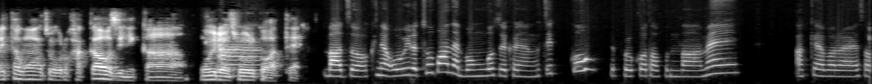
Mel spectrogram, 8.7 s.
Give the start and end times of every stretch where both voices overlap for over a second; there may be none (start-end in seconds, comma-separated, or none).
none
